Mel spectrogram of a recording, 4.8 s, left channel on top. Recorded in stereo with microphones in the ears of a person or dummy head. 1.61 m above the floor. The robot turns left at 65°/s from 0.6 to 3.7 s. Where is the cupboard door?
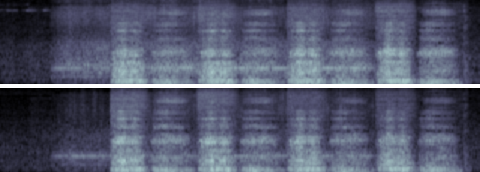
No cupboard door in this recording.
